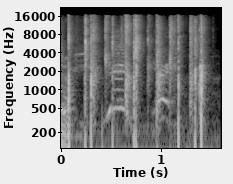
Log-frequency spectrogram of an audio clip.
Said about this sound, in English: So my brother celebrated his birthday at the beginning of last week, really. So he's the oldest birthday this week. But I'm gonna play a round of applause for him.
